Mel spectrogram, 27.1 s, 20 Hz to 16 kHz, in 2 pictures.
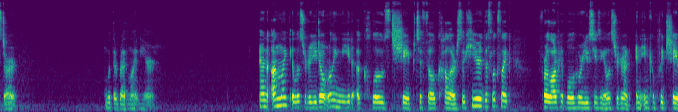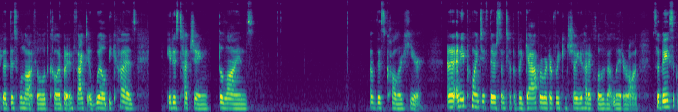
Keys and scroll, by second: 18.3 shift+v.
